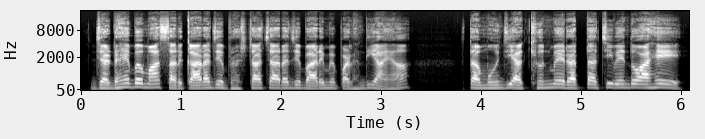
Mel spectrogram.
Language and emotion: Sindhi, angry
